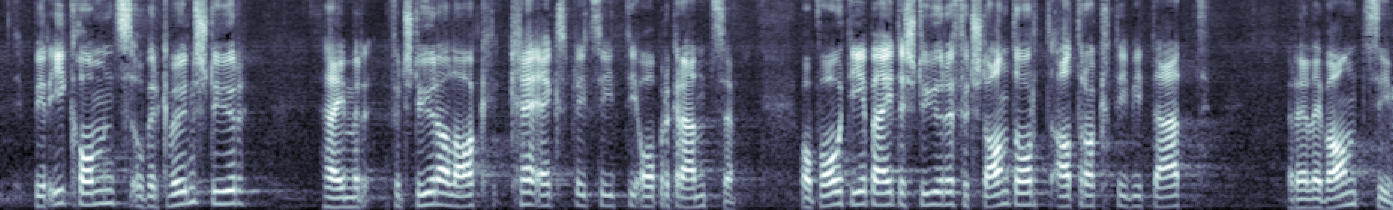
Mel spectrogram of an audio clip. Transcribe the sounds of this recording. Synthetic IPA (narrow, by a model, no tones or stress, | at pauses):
b̥ɪɾʔiːkʰɔmənsʊbɪɾɡʋʏnʃtyːɾ | hɛɪməɾfʏɾtʃtyːɾɑːlɑːkkʰɛʔɛksplit͡sitiʔob̥əɾɡɾænt͡sə | ʔɔbvoːldiəbæɪdəʃtyːɾəfʏʃtɑndɔrtʰɑt̪ɾɑkt̪ivitæːt | rɛlɛvɑntsi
